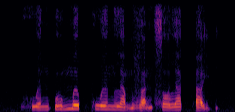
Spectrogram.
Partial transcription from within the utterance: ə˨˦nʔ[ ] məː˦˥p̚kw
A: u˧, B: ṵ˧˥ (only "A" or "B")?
B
